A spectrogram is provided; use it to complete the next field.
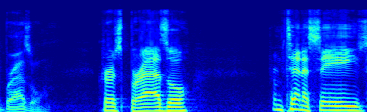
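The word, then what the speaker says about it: Brazzell: Brazil? I always called him Brazil. I think it's Brazel.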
